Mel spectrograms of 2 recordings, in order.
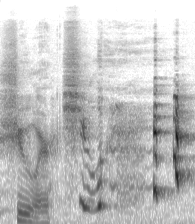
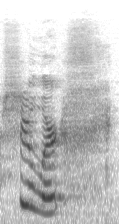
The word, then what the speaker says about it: Schuyler: Schuler. Schuler.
